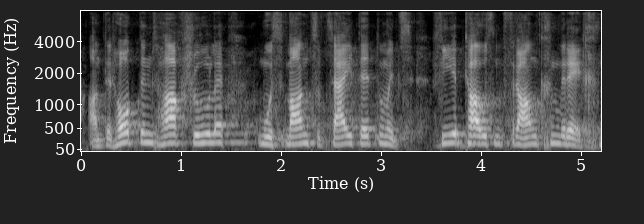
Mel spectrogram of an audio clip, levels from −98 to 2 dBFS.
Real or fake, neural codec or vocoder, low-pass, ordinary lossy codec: fake; codec, 16 kHz, 4.8 kbps, FACodec; none; none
